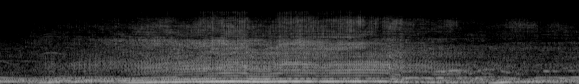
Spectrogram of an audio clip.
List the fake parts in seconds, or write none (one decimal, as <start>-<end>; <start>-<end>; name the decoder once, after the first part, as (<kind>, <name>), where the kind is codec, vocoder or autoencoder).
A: 4.4-5.0 (vocoder, BigVGAN v2)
